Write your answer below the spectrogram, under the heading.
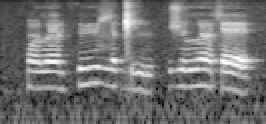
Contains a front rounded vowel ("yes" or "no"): yes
